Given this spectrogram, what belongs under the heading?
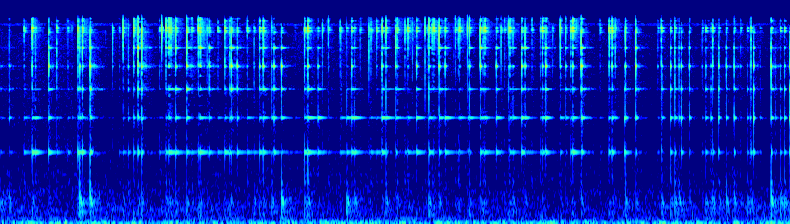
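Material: Glass.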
